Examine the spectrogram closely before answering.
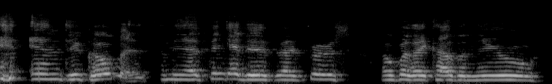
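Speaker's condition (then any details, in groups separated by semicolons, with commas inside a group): Cerebral palsy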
